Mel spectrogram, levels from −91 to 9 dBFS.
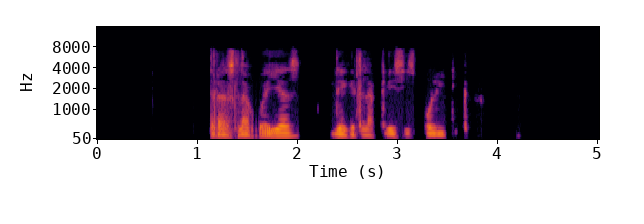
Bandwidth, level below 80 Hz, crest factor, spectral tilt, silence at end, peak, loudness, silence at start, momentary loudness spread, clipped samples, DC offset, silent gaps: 7.8 kHz; -54 dBFS; 20 dB; -6 dB/octave; 1.35 s; -8 dBFS; -27 LUFS; 1.15 s; 14 LU; under 0.1%; under 0.1%; 2.10-2.33 s, 2.79-2.83 s, 3.19-3.27 s, 3.61-3.65 s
